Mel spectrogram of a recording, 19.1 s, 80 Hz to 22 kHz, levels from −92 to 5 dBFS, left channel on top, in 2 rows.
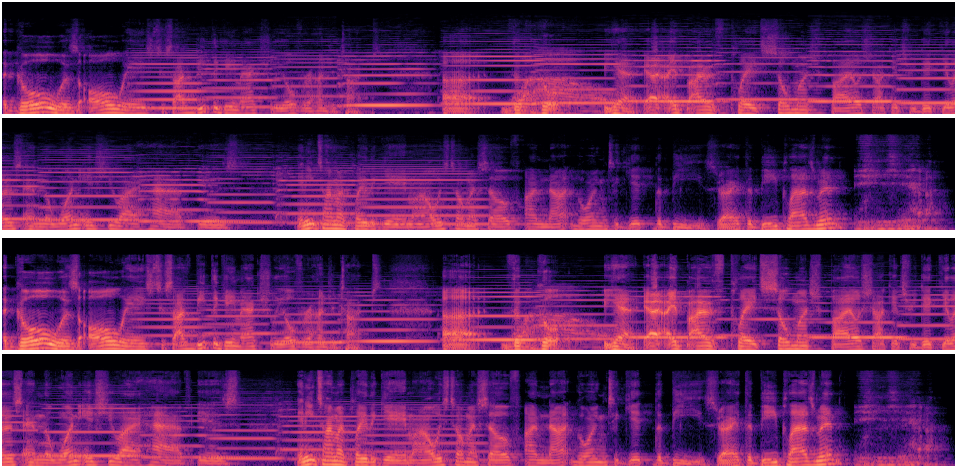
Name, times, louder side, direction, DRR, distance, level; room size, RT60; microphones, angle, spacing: voice 1, 0.0-5.6 6.0-11.9 12.5-18.0, right 3 dB, 55° right, 0.7 m, -24 dB
Bowed string instrument, 1.2-15.1, equal, 55° left, 7.9 m, -29 dB
voice 2, 5.1-6.2 18.0-18.8, left 1 dB, 15° left, 6.4 m, -33 dB
29.0 x 14.0 x 3.2 m
head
